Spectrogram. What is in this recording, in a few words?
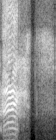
voice ger vehicle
